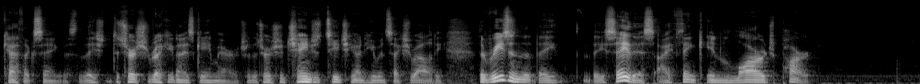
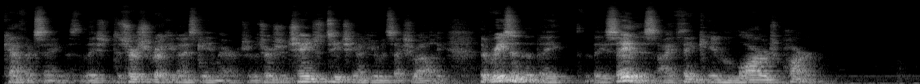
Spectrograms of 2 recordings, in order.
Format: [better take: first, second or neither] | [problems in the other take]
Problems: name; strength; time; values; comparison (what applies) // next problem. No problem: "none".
first | off-mic speech; far // room echo; slight; dies away in 0.4 s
